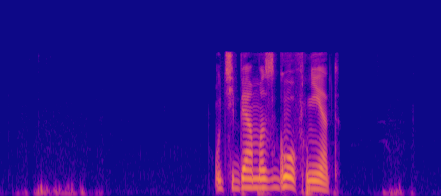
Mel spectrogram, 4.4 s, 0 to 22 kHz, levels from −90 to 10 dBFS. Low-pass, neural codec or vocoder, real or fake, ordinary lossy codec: 7.2 kHz; none; real; MP3, 64 kbps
